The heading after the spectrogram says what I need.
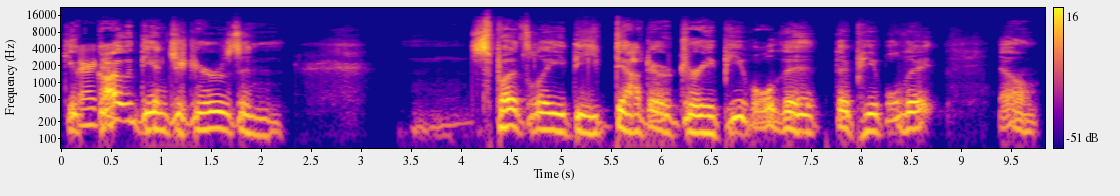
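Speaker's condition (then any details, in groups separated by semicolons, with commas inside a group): Spinocerebellar ataxia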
